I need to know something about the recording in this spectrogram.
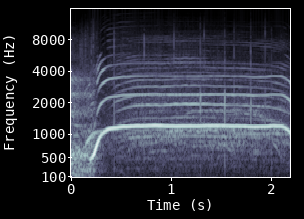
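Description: One person's long, high-pitched cheering scream: the voice slides up, holds a single note for nearly two seconds, then starts to slide down at the end.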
